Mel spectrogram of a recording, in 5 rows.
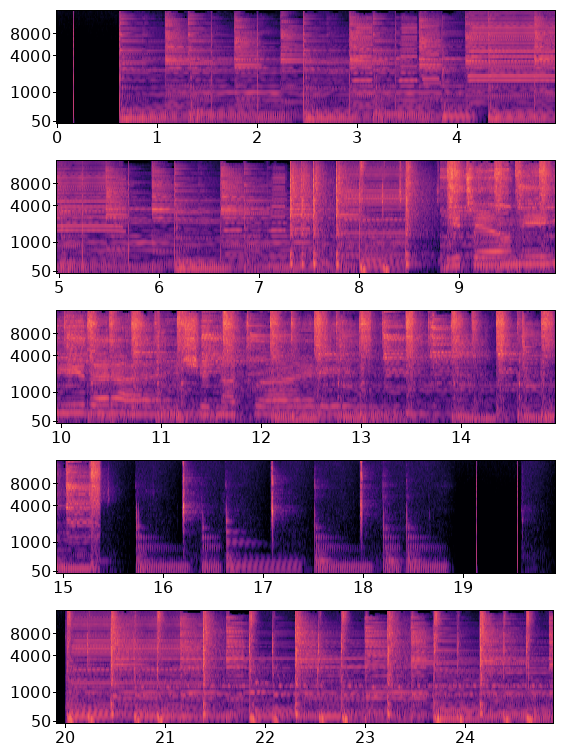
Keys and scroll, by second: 8.4 space, 15.4 space, 18.9 F7.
